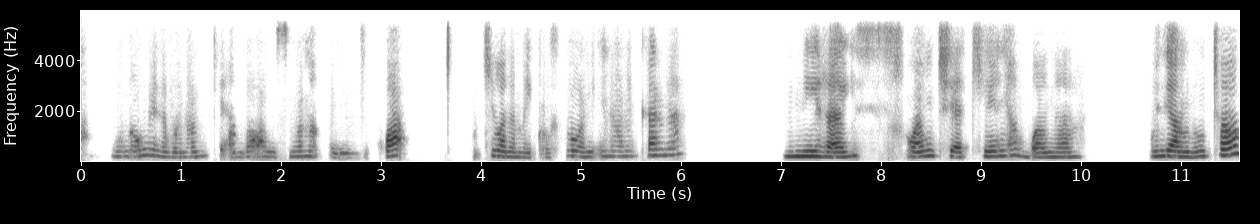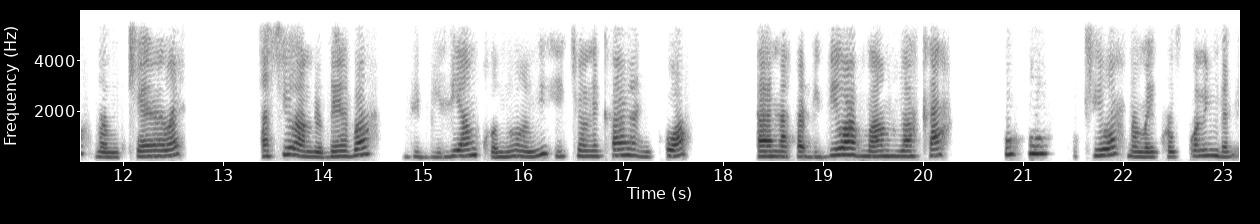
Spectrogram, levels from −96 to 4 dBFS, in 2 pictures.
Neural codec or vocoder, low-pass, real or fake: codec, 16 kHz, 1 kbps, FreqCodec, smaller model; 5.4 kHz; fake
